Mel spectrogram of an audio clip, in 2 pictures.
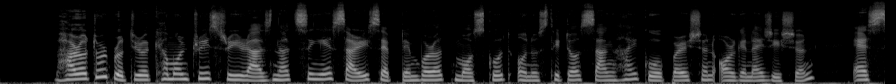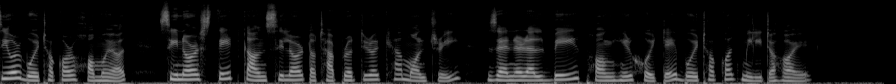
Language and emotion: Assamese, neutral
